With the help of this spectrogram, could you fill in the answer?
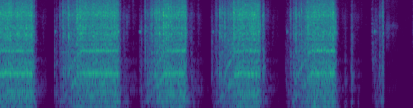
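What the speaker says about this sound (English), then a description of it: "take it to my sewing machine and sew all around the bottom hem" A sewing machine stitching around a blouse's bottom hem runs in five bursts of steady whirring, each about half a second to a second long, separated by brief pauses, close and fairly loud.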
